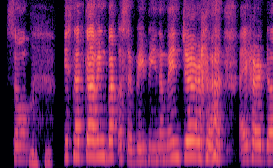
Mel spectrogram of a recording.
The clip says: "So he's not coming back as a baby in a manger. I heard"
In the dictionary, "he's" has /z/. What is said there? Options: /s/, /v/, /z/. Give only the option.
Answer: /s/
